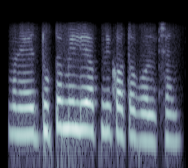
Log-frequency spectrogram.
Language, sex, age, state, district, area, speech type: Bengali, female, 30-45, West Bengal, Kolkata, urban, conversation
